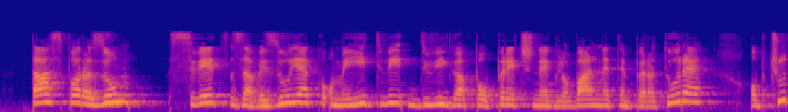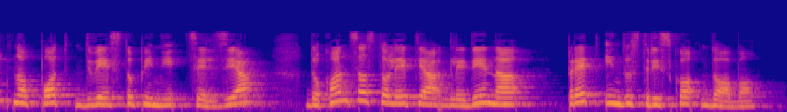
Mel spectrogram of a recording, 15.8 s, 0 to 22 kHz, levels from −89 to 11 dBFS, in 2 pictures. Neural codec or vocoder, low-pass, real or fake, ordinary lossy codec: none; 7.2 kHz; real; MP3, 48 kbps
